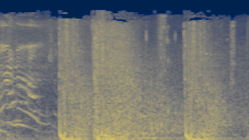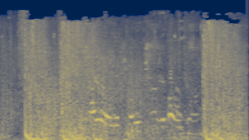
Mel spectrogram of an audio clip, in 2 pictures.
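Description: Gunshots fire in loud bursts with crashing blasts.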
